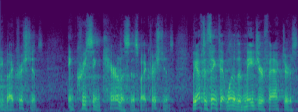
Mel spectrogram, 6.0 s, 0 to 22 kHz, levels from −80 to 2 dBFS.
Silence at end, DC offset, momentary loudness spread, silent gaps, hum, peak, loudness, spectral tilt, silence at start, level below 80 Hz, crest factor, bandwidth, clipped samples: 0 s; under 0.1%; 11 LU; none; none; -2 dBFS; -20 LUFS; -2.5 dB/octave; 0 s; -52 dBFS; 20 dB; 13.5 kHz; under 0.1%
